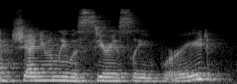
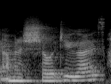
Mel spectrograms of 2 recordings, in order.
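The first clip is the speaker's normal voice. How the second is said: ordinary delivery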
